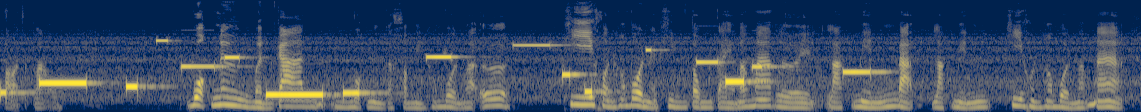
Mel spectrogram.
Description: Electronic bleeps of random pitch and length, with room echo and speech in Thai. There is no code.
